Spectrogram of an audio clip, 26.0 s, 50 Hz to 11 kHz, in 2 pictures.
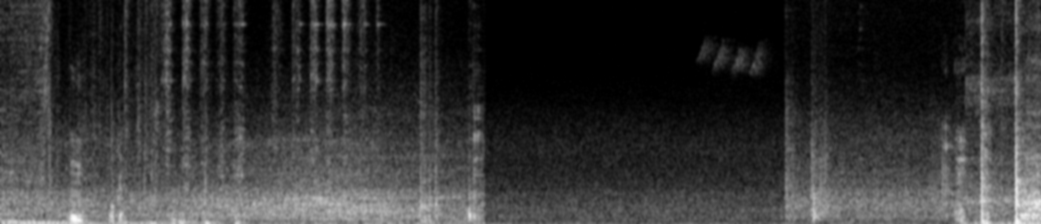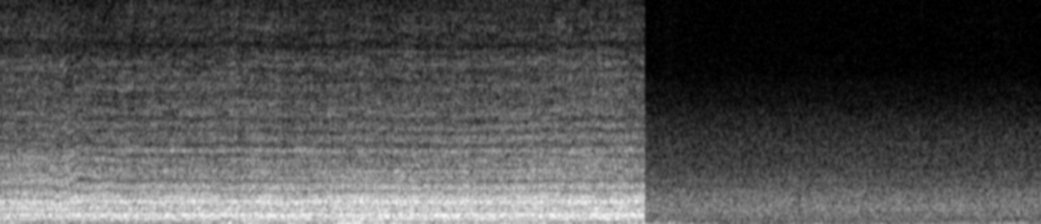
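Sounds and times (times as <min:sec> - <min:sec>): torch flame hissing: 0:12.0 - 0:21.1
torch igniter clicks: 0:12.1 - 0:21.1.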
